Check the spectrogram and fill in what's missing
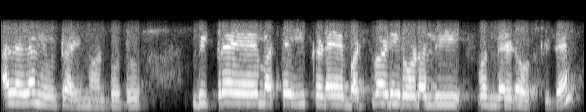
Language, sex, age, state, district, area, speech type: Kannada, female, 30-45, Karnataka, Tumkur, rural, conversation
